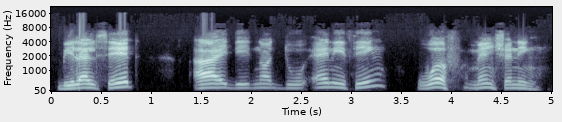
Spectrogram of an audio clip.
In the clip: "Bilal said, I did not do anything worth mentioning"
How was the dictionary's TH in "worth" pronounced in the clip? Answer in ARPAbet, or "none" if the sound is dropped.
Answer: F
